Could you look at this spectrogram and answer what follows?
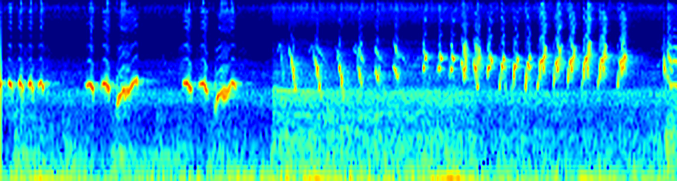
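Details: White-rumped shama song used to lure and stimulate silent, stressed shamas: clear whistled notes in short groups, then a quick run of rising, upward-sweeping whistles repeated about twice a second, over a steady background hum.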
